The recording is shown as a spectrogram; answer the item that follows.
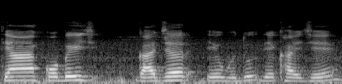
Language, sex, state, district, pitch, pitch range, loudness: Gujarati, male, Gujarat, Gandhinagar, 180 Hz, 165-190 Hz, -13 LUFS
